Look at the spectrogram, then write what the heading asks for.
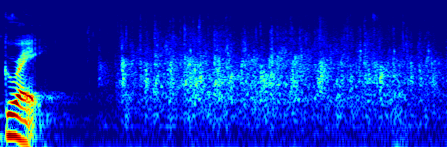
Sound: applause

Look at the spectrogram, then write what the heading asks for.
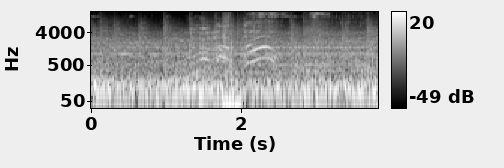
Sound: groaning

